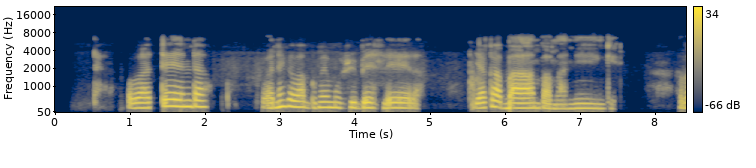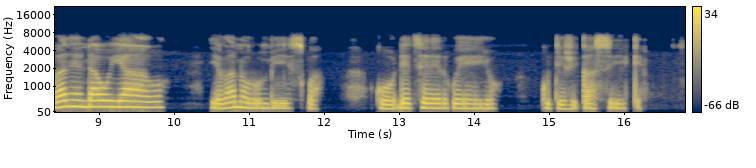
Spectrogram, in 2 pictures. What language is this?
Ndau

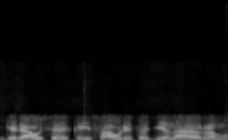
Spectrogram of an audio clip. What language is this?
Lithuanian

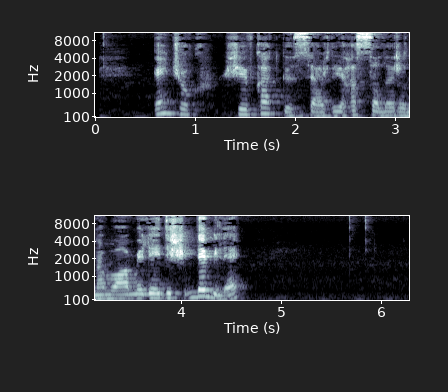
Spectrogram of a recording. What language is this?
Turkish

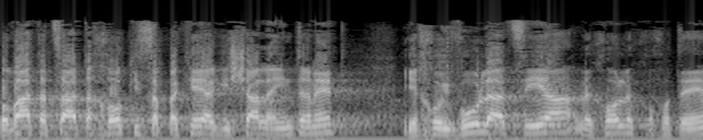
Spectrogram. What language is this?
Hebrew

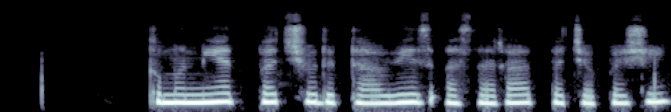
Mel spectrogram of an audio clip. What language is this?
Pashto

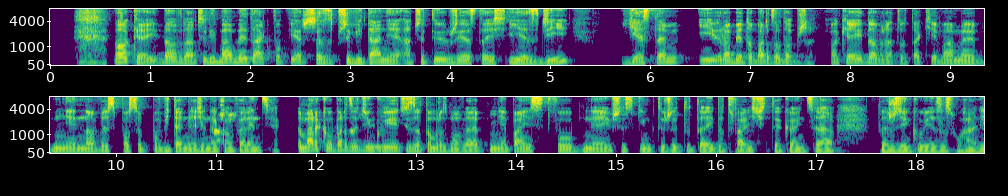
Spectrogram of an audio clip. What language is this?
Polish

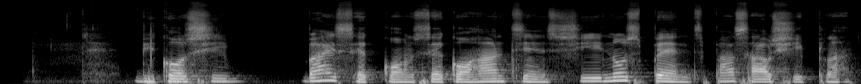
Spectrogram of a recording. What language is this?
Nigerian Pidgin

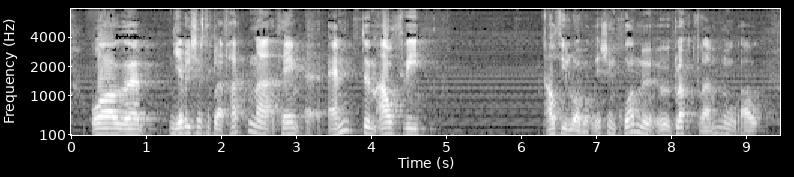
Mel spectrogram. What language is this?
Icelandic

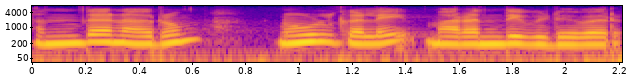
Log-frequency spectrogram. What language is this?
Tamil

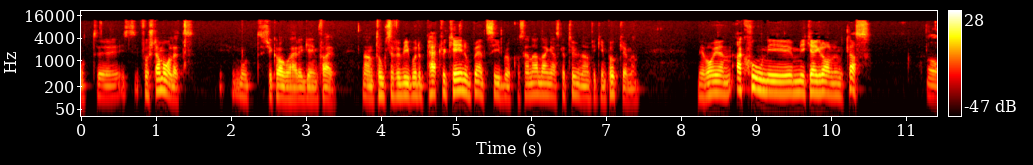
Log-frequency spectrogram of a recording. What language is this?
Swedish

